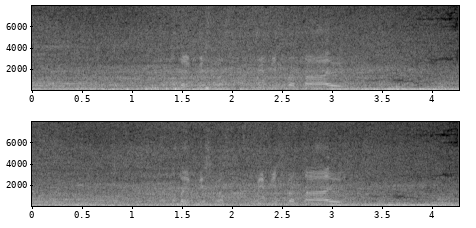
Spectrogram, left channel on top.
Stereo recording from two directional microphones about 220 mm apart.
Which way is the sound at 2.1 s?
50° left (ahead or behind).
